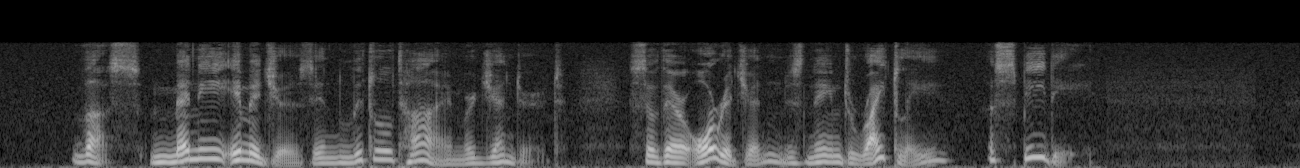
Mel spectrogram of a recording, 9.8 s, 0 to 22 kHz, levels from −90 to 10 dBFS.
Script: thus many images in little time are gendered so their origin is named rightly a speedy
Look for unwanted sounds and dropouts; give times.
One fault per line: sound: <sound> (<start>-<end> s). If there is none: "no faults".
no faults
